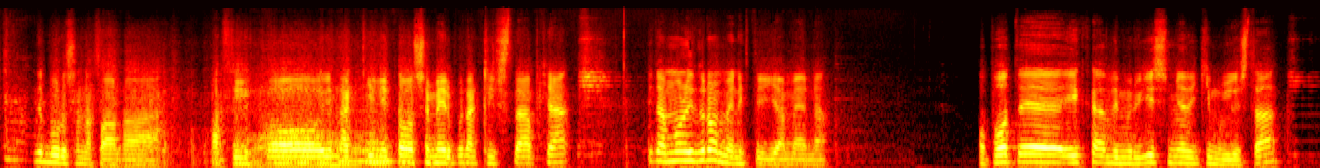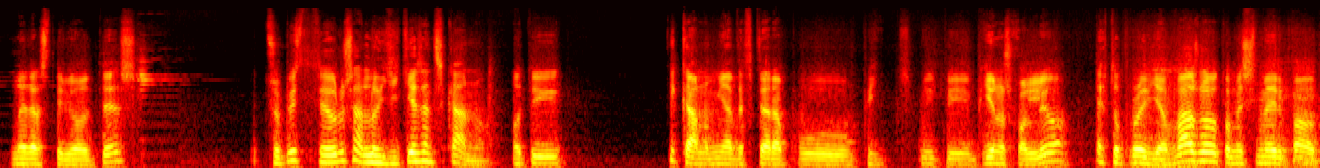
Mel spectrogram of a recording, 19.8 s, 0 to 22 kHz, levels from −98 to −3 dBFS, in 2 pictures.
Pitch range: 130-175 Hz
